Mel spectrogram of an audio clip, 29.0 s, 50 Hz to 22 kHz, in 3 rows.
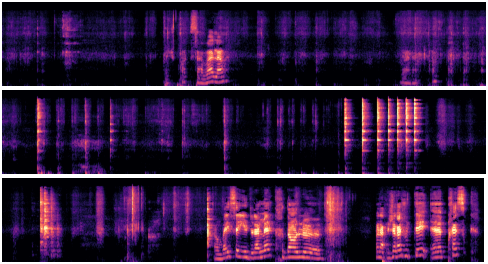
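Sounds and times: dough mixing in glass bowl: 0.0s - 18.7s, 26.9s - 28.9s.

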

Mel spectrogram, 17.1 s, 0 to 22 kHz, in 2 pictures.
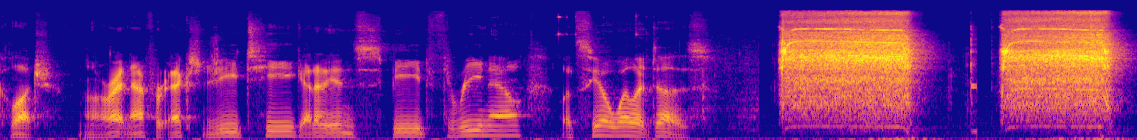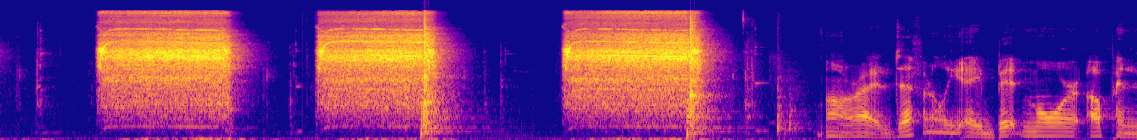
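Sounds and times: cordless drill driving screws: 5.8s - 8.6s, 9.2s - 12.0s, 12.8s - 14.1s.

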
